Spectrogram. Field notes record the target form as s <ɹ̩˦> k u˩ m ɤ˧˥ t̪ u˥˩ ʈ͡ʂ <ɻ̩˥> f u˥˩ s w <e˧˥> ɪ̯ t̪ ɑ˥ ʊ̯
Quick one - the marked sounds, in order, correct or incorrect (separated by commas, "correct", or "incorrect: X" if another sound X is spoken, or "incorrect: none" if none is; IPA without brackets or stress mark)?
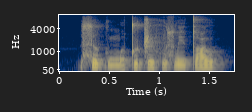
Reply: incorrect: ɹ̩˥˩, correct, correct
